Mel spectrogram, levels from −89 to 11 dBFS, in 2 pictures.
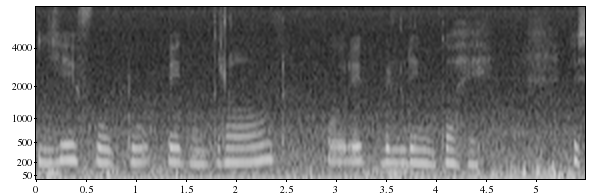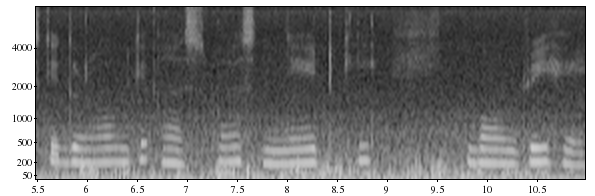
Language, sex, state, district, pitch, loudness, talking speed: Hindi, male, Bihar, Darbhanga, 175 Hz, -19 LUFS, 95 wpm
